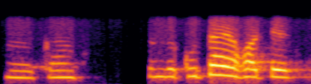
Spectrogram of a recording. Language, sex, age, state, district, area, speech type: Marathi, female, 18-30, Maharashtra, Nanded, urban, conversation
